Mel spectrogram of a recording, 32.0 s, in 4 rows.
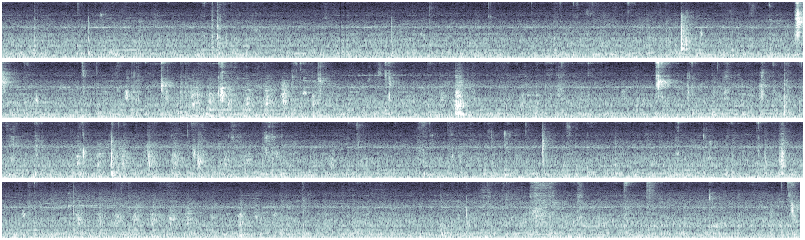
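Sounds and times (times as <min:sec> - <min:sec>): person chewing: 0:07.4 - 0:22.0, 0:31.8 - 0:32.0.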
